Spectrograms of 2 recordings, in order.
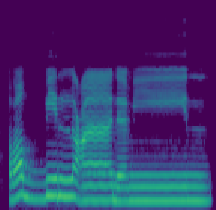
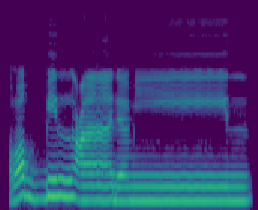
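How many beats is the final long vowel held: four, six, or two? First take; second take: two; four. First: The long vowel before the end lasts two beats. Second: The long vowel before the end lasts four beats. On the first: "yang dua harokat" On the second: "empat harokat"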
